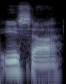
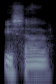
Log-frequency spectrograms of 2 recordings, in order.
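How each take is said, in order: First: The name ends in a vowel sound. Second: The name ends in a v sound.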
